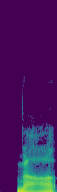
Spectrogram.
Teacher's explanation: 请说 Flight 班机 Now the word which 请跟着说哪哪 That's pronounced with a falling, rising tone.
